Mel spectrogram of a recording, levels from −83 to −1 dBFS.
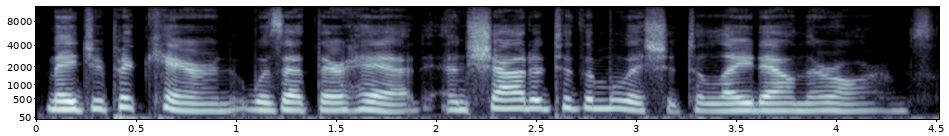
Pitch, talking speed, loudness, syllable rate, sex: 200 Hz, 210 wpm, -19 LUFS, 5.0 syllables/s, female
